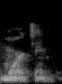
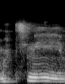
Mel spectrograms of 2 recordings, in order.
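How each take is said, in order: First: The name is said with an American pronunciation. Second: The name is said with a foreign pronunciation. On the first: This is how Americans would say the name. "for us, it would be like Martin" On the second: This is how the narrator says the name. "The narrator kept calling him Martinine"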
